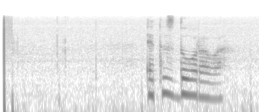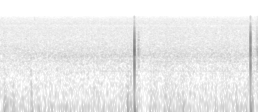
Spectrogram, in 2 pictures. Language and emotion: Russian, positive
